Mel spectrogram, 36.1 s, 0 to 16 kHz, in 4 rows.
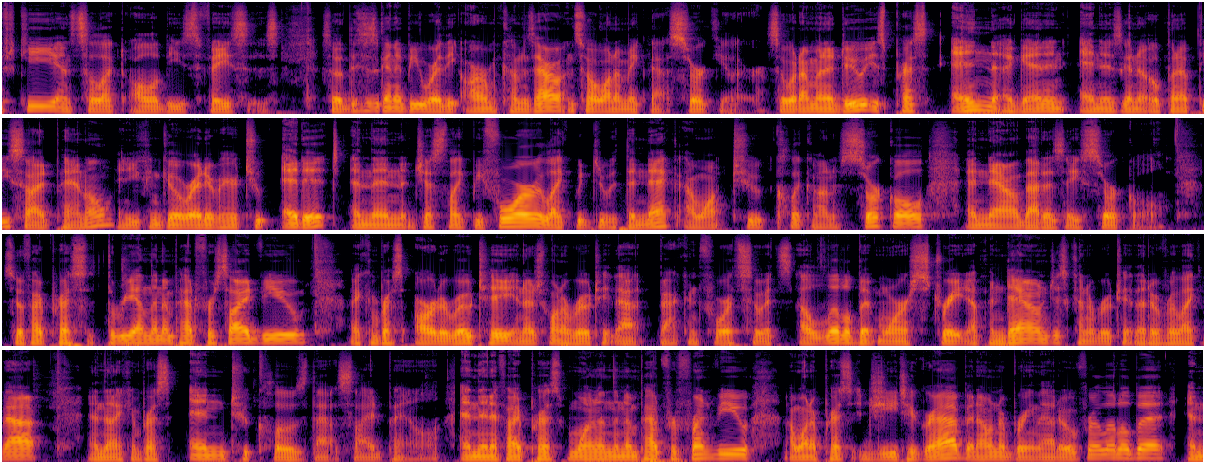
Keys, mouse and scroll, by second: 1.8 scroll down 2, 1.9-7.0 middle drag, 7.0 n, 15.5 click, 16.0-18.8 middle drag, 18.8 KP_3, 19.8-21.0 scroll up 1, 21.0 r, 23.6 r, 25.2 r, 26.3 r, 28.4 n, 30.4 KP_3, 31.3 KP_1, 33.5 g, 35.8 click.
